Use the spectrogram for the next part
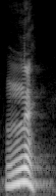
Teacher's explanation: Н, она носовая у нас, и что-то среднее между буквой М и Н, только через нос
